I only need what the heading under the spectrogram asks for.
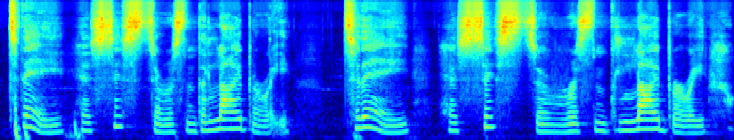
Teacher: Ударные слова — это today, sister, library.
